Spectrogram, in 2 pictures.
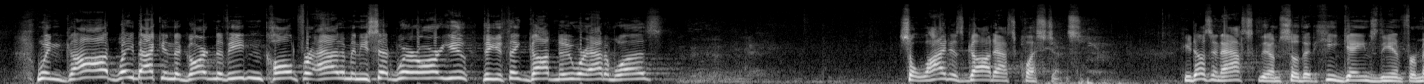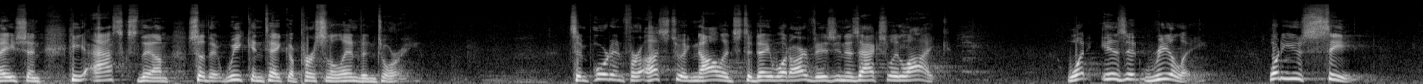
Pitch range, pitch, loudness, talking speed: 165-250 Hz, 200 Hz, -13 LUFS, 155 wpm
